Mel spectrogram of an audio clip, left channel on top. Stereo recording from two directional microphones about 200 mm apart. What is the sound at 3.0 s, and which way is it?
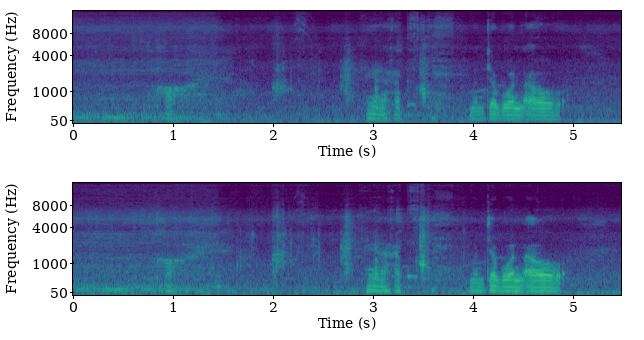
Speech, 15° left (ahead or behind).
